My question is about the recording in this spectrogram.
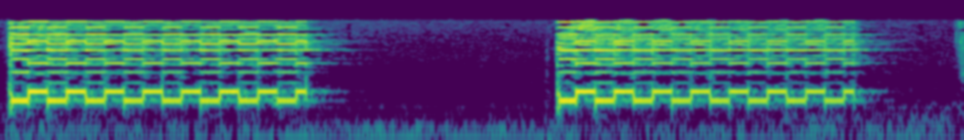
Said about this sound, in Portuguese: Certa tarde, Leda lê um romance na sala de estar quando o telefone chama.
